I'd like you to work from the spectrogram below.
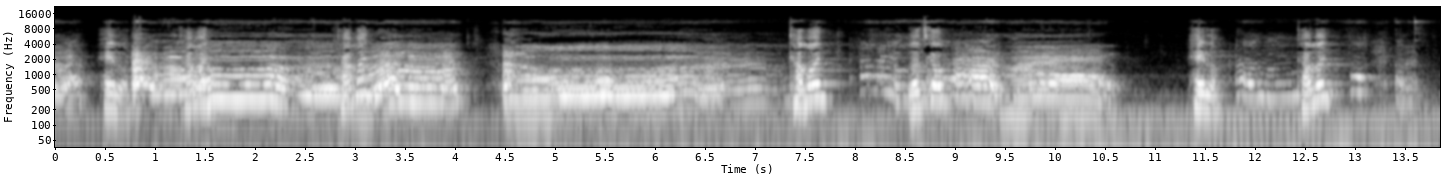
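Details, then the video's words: Siberian Husky talking back while arguing about being on the bed: series of wavering, rising and falling howl-like yowls and grumbles in bursts, with a woman's voice between them, indoors in a small room. "Mouthy Husky argues with mom about being on the bed!"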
